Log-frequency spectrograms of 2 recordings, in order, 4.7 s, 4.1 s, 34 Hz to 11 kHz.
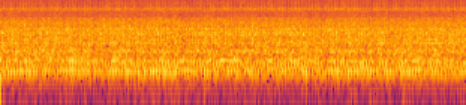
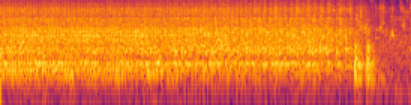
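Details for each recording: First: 1989 Johnson Tracker 25 hp outboard warming up on restart: smooth even buzzing idle, steady speed, no misses or knocks; old cracked p-tube leaking at connection; owner suspects fuel pump may not be drawing fuel. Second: 1989 Johnson Tracker 25 hp two-stroke outboard, first start, carb mixture screw opened from 1.5 to 2 turns: runs fairly steady then wavers and drops unevenly, surging; owner suspects fuel starvation from hose routing straight up from tank, unconfirmed.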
